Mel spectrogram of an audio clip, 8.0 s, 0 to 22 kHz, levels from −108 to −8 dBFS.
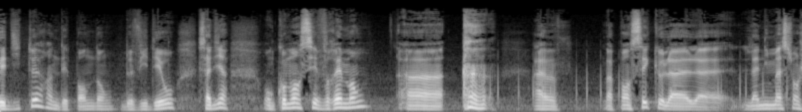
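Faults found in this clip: Train of clicks, 4.84–7.87 s, after "on commençait vraiment à": roughly twenty similar pulses, about 7.6 per second, irregular spacing, near speech level. Likely interference or a struggling interface.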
